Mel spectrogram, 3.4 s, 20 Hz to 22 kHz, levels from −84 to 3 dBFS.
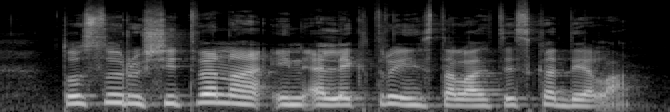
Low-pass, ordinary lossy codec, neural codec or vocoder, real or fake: none; none; none; real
